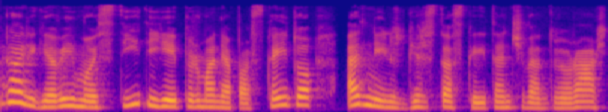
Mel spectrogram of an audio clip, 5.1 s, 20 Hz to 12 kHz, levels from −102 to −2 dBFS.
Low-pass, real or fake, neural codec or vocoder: 9.9 kHz; fake; autoencoder, 22.05 kHz, a latent of 192 numbers a frame, VITS, trained on one speaker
